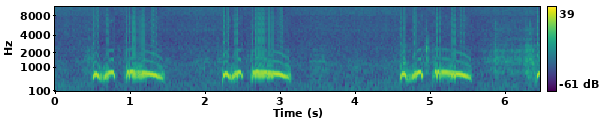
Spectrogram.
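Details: Repeated morning coos of a spotted dove in voice training, three similar phrases about every two seconds, each a brief rising-falling note followed by a longer sliding coo.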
